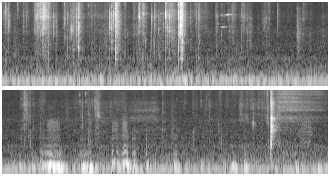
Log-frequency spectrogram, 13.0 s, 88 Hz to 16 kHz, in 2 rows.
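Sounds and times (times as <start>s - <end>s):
wrapper rustling: 0.0s - 5.6s
steady low hum: 0.0s - 13.0s.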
